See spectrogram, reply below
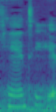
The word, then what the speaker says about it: Kante: You can follow me on Facebook as well at Fonta Kante, and it's spelled F-A-N-T-A, last name K-A-N-T-E.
